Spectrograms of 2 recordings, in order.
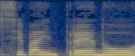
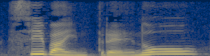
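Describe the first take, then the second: First: The pitch falls at the end like a statement. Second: The pitch rises at the end like a question. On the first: It states that one goes by train. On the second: It asks whether to go by train.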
